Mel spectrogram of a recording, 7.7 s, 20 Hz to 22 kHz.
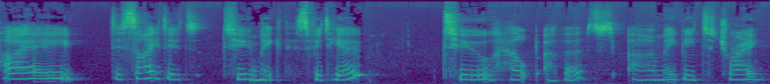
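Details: Adult woman, a teacher, with adductor-type spasmodic dysphonia, a neurological voice box disorder with muscle spasms during speech, diagnosed 2020 by an ENT specialist; shaky voice, getting stuck at sentence starts and middles; adductor spasmodic dysphonia.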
